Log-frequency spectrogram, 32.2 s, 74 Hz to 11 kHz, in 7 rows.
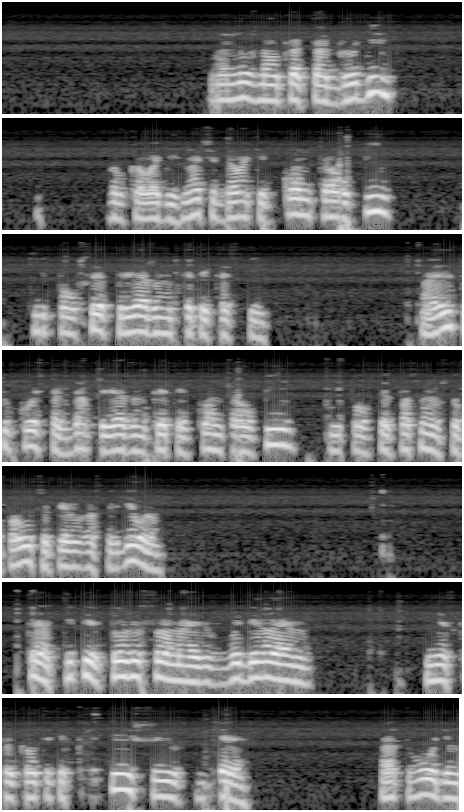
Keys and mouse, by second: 7.8 ctrl+p, 10.8 click, 13.1 click, 14.3 shift+click, 15.9 ctrl+p, 18.3-22.1 middle drag, 23.2 click, 26.7 shift+click, 29.6 shift+d.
